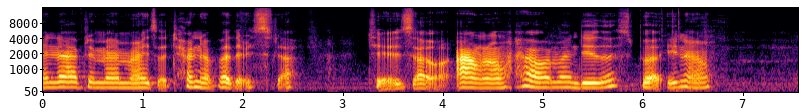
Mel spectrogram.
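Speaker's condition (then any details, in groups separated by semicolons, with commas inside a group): Cerebral palsy, mild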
